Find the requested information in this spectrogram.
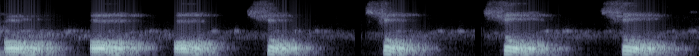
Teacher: Posterior semiabierta labializada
